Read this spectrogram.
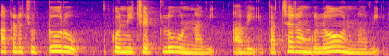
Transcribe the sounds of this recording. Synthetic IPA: ɐkːɐɽɐt͡ʃuʈːuːɾuko̞nːit͡ʃeʈluːnːɐʋiɐʋipɐt͡ʃʰːɐɾɐŋɡulo̞ːunːɐʋi

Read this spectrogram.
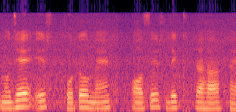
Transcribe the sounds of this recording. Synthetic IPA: mʊd͡ʒʱeɪs | foːʈomẽ | ɔːfɪsd̪ɪkʰ | ɾɐɦahɛː

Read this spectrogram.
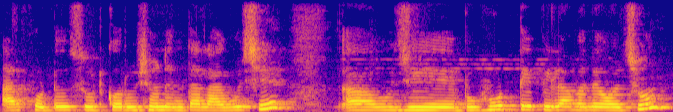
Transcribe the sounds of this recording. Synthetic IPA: aɾpʰoʈosuʈkɔɾut͡ʃʰɔnent̪alaɡũt͡ʃʰe | awd͡ʒebɔɦuʈʈepilamaneɔt͡ʃʰɔ̃

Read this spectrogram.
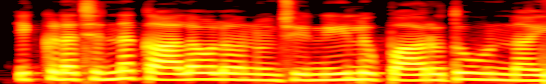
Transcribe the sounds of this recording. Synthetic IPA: ikːɐɽɐt͡ʃinːɐkaːlɐʋɐlo̞ːnuɲt͡ʃiniːlːupaːɾut̪uːunːaːj

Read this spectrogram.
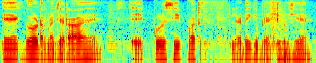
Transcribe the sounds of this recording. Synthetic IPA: eːk̚ɡoːɖəɾmẽd͡ʒəɾaːaɦɛeːkːʊɾsipəɾ | lə̰ɽikibɛːʈʰiɦud͡ʒiɦɛː

